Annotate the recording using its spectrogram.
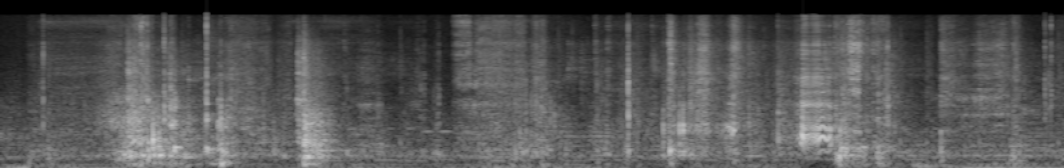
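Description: Cardboard rustles and scrapes as a box is opened.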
